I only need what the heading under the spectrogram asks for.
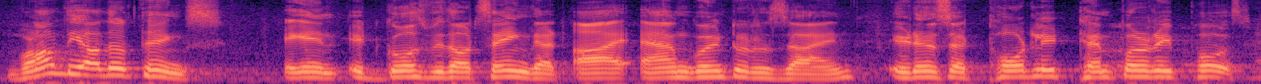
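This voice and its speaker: A man delivers an earnest candidate speech at a community meeting. His voice sits a little high for a man, and he keeps checking in with the room as he makes his case. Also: fairly quick. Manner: earnest, persuasive, often adds tag question "right?". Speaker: board candidate.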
